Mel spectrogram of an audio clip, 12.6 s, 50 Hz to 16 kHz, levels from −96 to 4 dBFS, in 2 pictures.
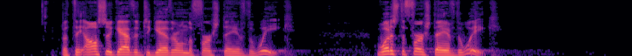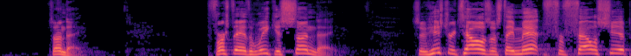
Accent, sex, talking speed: American, male, 175 wpm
